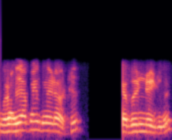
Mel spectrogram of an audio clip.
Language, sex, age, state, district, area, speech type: Odia, male, 30-45, Odisha, Kendujhar, urban, conversation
